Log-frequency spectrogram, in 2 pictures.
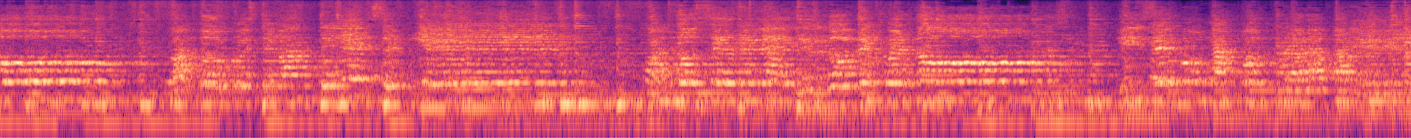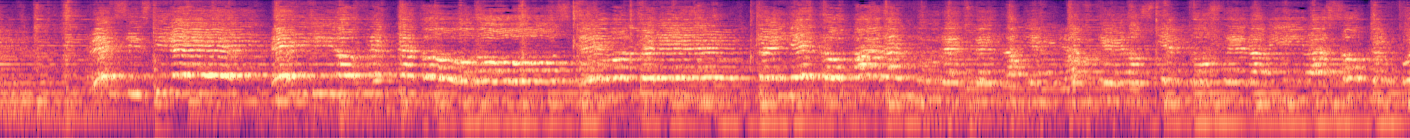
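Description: A song with singing over acoustic guitar accompaniment.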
